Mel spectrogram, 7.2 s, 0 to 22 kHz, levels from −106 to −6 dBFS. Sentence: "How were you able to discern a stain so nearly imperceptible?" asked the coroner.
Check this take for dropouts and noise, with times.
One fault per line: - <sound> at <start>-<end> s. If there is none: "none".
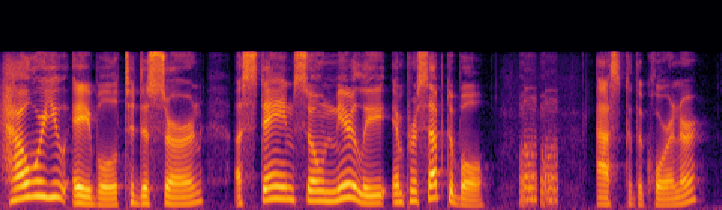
- laugh at 5.2-5.6 s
